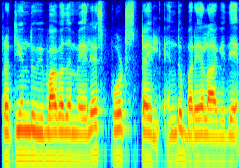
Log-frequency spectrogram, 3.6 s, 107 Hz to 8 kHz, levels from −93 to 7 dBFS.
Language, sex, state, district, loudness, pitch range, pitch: Kannada, male, Karnataka, Bangalore, -17 LUFS, 130-145 Hz, 135 Hz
